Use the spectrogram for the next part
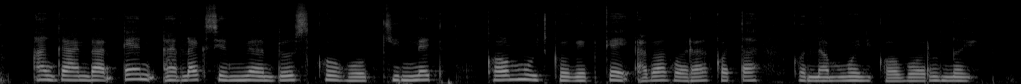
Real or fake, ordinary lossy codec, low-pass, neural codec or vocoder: fake; none; none; codec, 44.1 kHz, 3.4 kbps, Pupu-Codec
